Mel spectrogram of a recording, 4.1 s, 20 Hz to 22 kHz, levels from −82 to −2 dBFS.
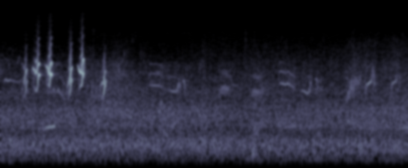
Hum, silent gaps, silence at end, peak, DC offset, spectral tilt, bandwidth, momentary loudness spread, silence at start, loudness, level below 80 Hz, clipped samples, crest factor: none; none; 0 s; -8 dBFS; under 0.1%; 1.5 dB/octave; 17 kHz; 20 LU; 0 s; -26 LUFS; under -90 dBFS; under 0.1%; 24 dB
